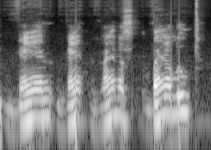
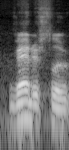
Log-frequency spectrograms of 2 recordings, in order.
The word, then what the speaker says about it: Vandersloot: I can't pronounce this lady's last. She's on Chicago. Her name is Courtney Vandersloot. Vandersloot, yeah.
